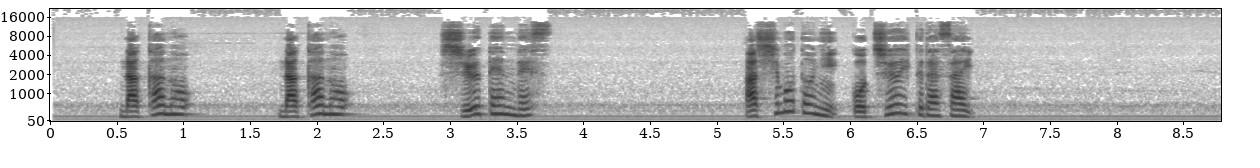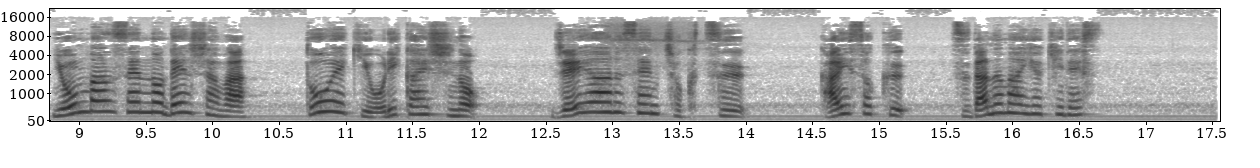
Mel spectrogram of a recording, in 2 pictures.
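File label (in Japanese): 到着放送, 女声; 放送は「快速 津田沼行」です。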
